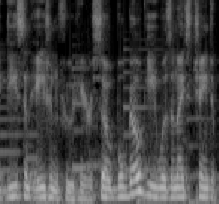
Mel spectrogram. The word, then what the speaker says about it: Bulgogi: I think basically anyone outside of Korea knows this word as Bulgogi. When you walk into Bulgogi and sit down, the server welcomes you by saying, "Welcome to Bulgogi." But in Korea, it's pronounced Bulgogi.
